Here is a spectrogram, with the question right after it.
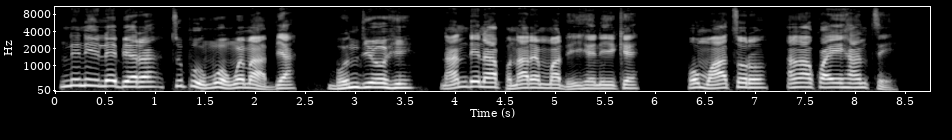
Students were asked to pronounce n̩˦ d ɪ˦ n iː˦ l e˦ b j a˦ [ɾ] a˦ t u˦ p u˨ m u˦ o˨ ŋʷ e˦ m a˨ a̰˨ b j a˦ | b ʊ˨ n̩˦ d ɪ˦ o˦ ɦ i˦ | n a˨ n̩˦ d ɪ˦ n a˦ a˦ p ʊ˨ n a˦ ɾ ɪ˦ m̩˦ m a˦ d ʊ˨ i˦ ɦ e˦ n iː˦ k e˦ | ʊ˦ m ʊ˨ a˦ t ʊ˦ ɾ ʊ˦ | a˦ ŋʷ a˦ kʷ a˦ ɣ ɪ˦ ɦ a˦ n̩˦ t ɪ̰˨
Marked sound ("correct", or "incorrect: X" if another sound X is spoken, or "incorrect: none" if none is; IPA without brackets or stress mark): correct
